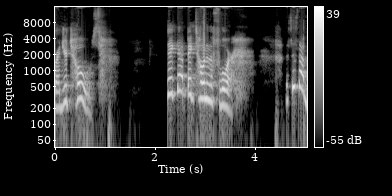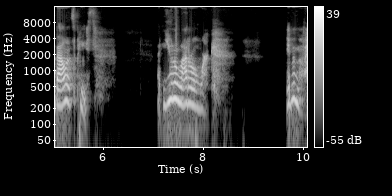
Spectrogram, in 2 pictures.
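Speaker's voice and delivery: out of breath, winded. Talking through a lunge-and-press exercise set, out of breath. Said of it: "You can tell I'm getting out of breath".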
